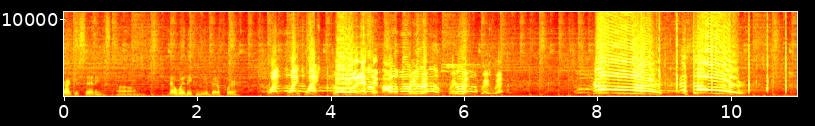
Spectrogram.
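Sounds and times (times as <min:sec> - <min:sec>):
faint background music: 0:00.0 - 0:11.0
man shouting encouragement: 0:03.0 - 0:06.6, 0:07.7 - 0:10.2.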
